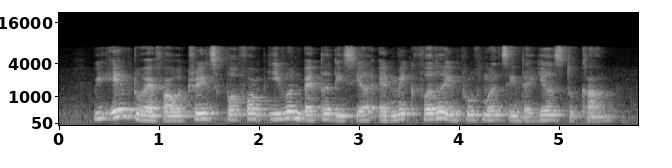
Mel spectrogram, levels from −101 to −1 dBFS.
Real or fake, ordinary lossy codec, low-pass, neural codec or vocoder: real; none; 7.2 kHz; none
